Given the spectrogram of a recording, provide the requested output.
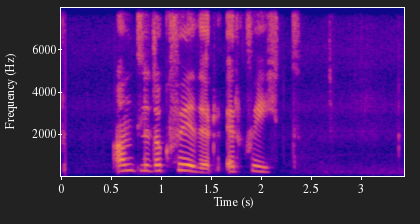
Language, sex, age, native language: Icelandic, female, 10, Icelandic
